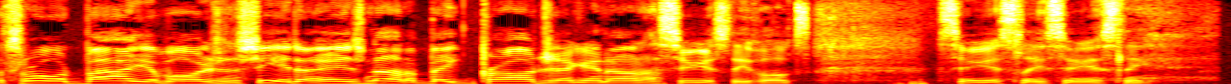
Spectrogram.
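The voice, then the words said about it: Prank-call comedy character voice. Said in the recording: “That's a heck of a impression to keep running for that long... It's like a prank call character”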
